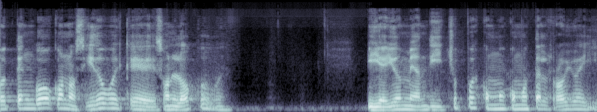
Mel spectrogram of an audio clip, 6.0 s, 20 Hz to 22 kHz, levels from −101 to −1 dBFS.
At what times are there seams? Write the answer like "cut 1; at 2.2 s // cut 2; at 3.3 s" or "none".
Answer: none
